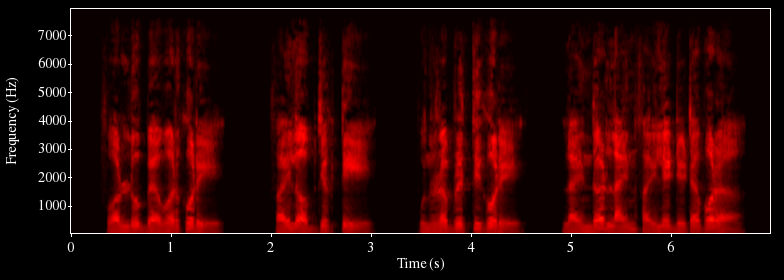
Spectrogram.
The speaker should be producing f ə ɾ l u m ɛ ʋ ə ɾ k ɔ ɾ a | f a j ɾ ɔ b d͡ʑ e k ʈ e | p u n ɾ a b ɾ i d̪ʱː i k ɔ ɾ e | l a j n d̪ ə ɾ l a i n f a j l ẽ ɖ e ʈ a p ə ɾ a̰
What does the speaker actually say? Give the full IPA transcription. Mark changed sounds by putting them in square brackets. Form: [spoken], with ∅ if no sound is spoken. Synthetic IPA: f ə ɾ l u [b] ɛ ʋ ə ɾ k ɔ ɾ [e] | f a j [l] ɔ b d͡ʑ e k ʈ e | p u n ɾ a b ɾ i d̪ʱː i k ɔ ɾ e | l a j n d̪ ə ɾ l a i n f a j l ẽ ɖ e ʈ a p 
